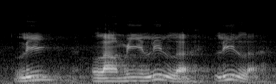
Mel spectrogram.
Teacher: Kemudian lafal lillahi, lamnya ini dibaca dengan tarqiq.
